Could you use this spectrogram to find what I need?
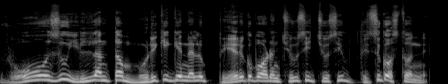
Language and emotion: Telugu, disgusted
